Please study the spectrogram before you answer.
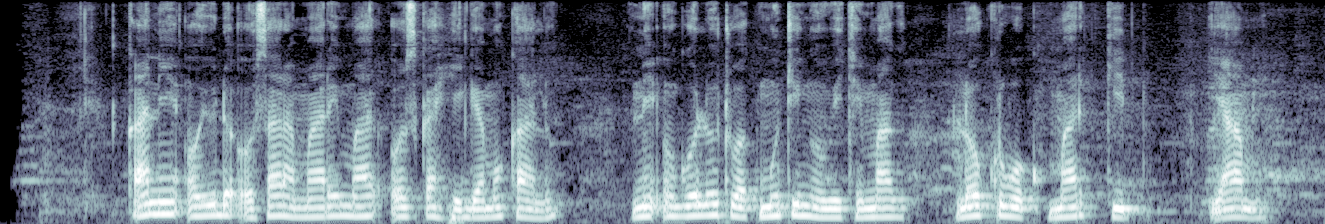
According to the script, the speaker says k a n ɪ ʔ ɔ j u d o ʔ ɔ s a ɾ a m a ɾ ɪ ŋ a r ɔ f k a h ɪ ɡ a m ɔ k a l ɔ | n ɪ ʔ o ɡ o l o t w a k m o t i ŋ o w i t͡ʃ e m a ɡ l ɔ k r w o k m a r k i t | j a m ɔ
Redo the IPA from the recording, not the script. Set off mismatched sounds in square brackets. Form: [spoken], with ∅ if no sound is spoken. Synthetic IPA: k a n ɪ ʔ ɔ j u d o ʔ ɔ s a ɾ a m a ɾ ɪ [m] a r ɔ [s] k a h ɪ ɡ a m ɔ k a l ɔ | n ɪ ʔ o ɡ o l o t w a k m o t i ŋ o w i t͡ʃ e m a ɡ l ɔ k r w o k m a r k i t | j a m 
